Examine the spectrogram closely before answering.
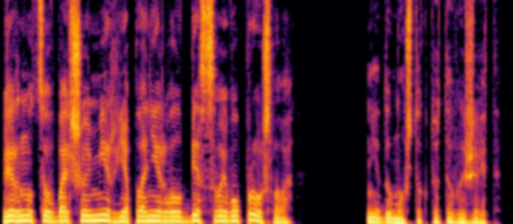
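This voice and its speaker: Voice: medium pitch, fairly even intonation, brisk, warm tone, no echo, clean studio sound, close to an everyday voice. A reader voicing a coarse, cynical man who swears and speaks curtly in an audiobook. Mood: guilty. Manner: curt, swearing, gruff. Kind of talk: audiobook character reading.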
